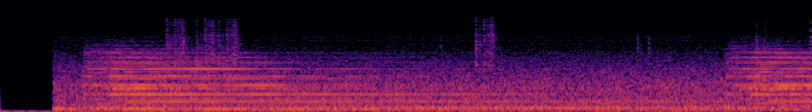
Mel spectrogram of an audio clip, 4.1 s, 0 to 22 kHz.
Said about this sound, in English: 29 peals of the Liberty Bell at the state capitol marked a moment of silence in honor of 29 miners who lost their lives last week at the Upper Big Branch mine in Raleigh County, West Virginia.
